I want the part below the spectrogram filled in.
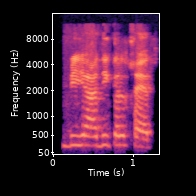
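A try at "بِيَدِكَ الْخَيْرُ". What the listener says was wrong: बी या आपका दो हरकत हो रहा है ना, उसको थोड़ा एक हरकत में करें। बी यदि कल खैर।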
